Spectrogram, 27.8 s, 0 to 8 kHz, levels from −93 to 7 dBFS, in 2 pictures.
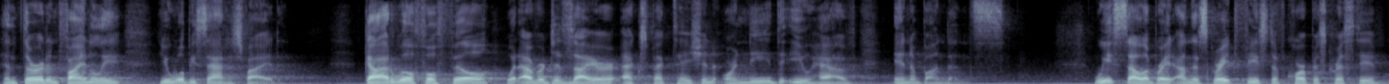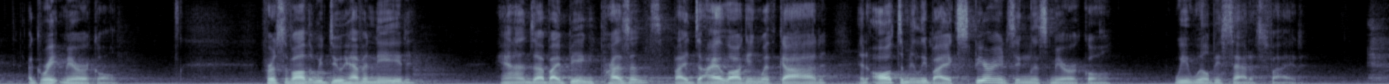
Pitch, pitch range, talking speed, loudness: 110 Hz, 85-130 Hz, 130 wpm, -26 LUFS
